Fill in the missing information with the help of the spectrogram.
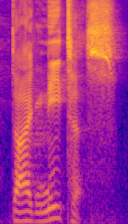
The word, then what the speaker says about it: Diognetus: It's a long E, Diognetus.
